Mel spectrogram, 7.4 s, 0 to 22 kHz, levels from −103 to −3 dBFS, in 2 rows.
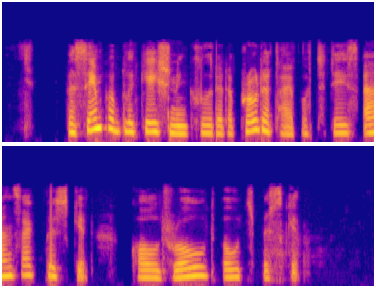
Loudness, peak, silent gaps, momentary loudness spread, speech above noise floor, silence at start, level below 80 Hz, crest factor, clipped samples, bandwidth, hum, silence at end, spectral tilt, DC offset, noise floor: -21 LUFS; -4 dBFS; 4.92-5.01 s; 17 LU; 64 dB; 0.65 s; -60 dBFS; 18 dB; under 0.1%; 7.8 kHz; none; 0.8 s; -5.5 dB/octave; under 0.1%; -84 dBFS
